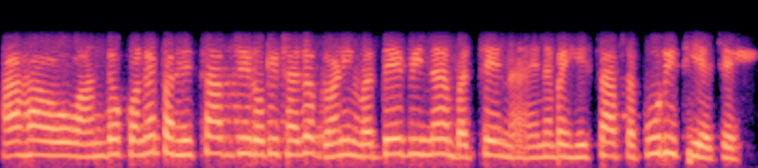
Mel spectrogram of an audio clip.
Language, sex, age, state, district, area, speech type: Sindhi, female, 45-60, Rajasthan, Ajmer, urban, conversation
